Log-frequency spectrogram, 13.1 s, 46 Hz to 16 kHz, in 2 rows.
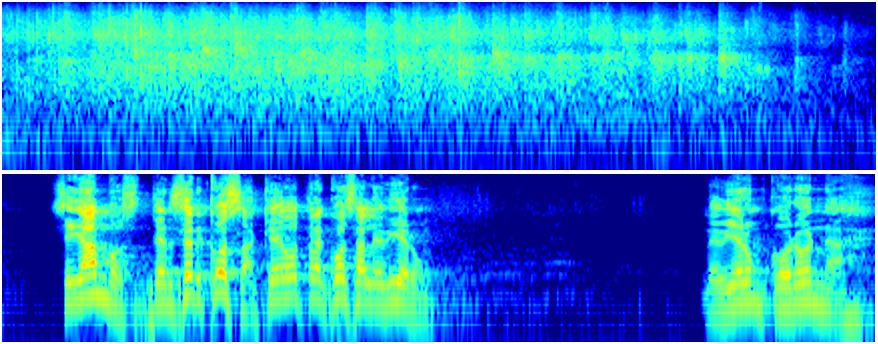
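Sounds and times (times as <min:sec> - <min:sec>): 
audience applauding: 0:00.0 - 0:06.4
speech: 0:07.0 - 0:09.9, 0:11.8 - 0:13.0.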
